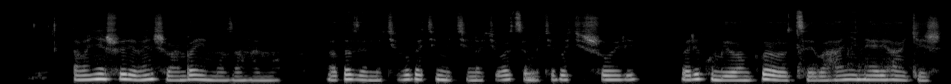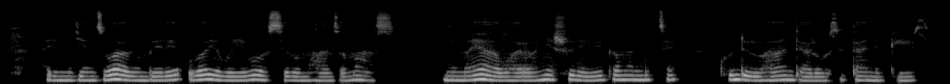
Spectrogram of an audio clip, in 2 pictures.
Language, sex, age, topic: Kinyarwanda, female, 18-24, education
